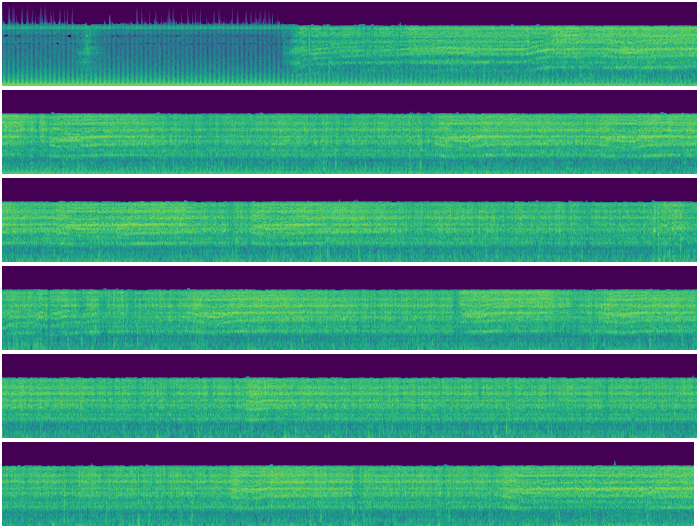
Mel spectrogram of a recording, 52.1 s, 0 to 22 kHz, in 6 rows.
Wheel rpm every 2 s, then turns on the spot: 0, 30, 160, 210, 220, 230, 230, 230, 220, 220, 230, 230, 210, 190, 220, 230, 220, 230, 230, 230, 230, 230, 230, 230, 230, 210.
none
